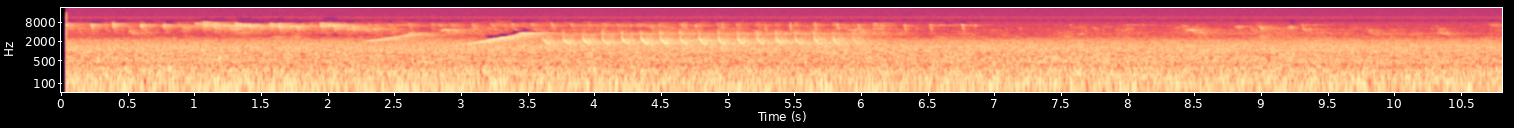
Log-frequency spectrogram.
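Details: Unidentified bird calling: two sharply upslurred whistles, then a fast run of short repeated notes lasting about two seconds, heard over a loud, steady low rumble of background noise.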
